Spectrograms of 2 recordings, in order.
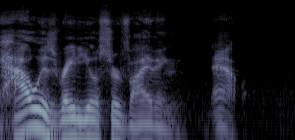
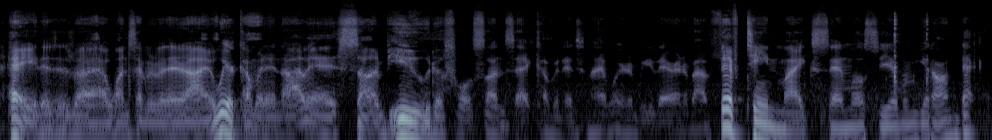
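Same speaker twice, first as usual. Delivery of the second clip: pilot radio voice; 6 semitones lower, 6 dB quieter than usual. Retold or imitated. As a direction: talk like a pilot on the headset. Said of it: "definitely a pilot voice right there".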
